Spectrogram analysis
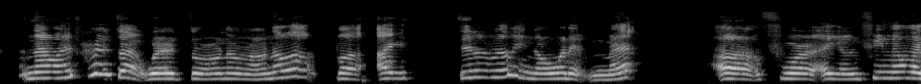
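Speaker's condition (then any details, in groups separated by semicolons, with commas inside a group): Spastic quadriplegic cerebral palsy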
